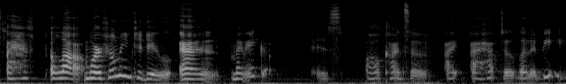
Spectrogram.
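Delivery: soft, choked-up, tearful voice. Speaker has to pause while filming, tearing up. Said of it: "I'm tearing up".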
